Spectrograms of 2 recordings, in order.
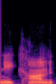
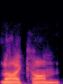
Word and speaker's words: Nikon: with Nikon I have learned that it is pronounced Nikon not Nikon not Nikon as I used to when I lived in Australia but Nikon apparently is the corre correct pronunciation.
